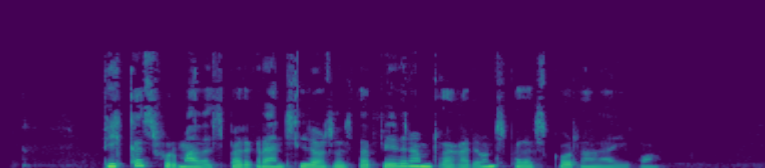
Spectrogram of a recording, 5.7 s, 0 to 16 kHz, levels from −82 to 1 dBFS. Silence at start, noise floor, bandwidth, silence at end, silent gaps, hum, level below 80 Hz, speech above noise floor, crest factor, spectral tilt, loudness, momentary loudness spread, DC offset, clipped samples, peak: 0.75 s; -71 dBFS; 11.5 kHz; 0.8 s; none; none; -76 dBFS; 43 dB; 18 dB; -6.5 dB/octave; -28 LUFS; 14 LU; under 0.1%; under 0.1%; -12 dBFS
